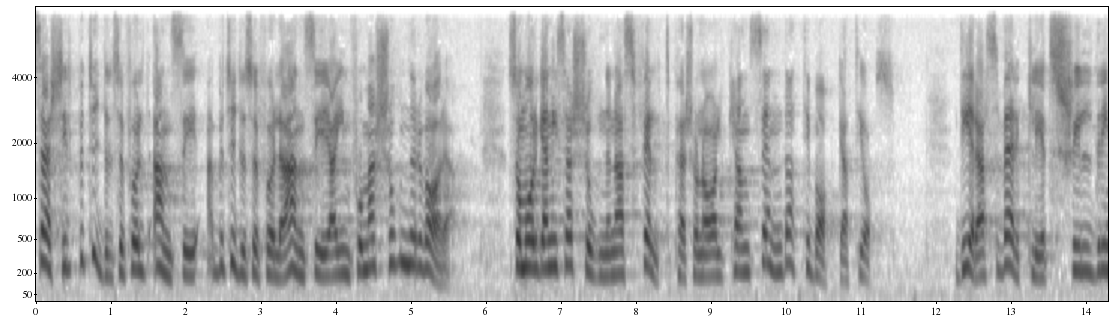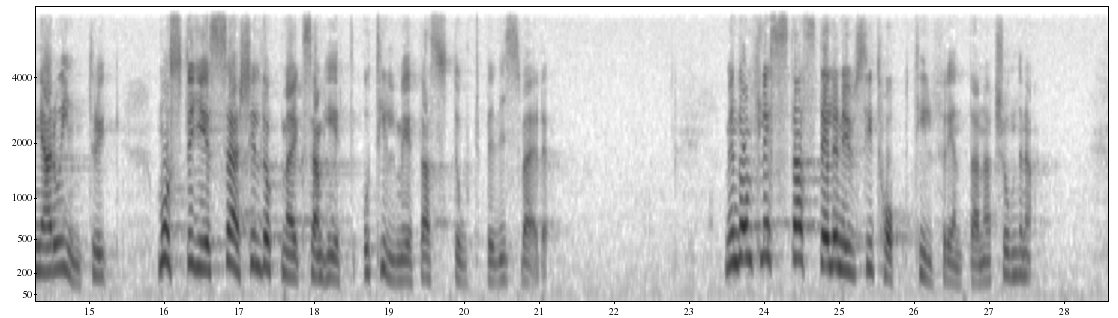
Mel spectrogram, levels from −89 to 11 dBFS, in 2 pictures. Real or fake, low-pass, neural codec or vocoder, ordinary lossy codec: real; 7.2 kHz; none; none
